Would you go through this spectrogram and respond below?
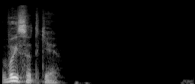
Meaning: inflection of вы́садка (výsadka): 1. genitive singular 2. nominative/accusative plural
- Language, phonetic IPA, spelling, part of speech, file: Russian, [ˈvɨsətkʲɪ], высадки, noun, Ru-высадки.ogg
